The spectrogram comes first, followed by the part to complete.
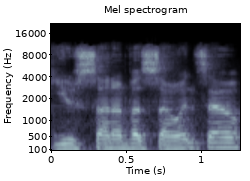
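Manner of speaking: usual speaking voice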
